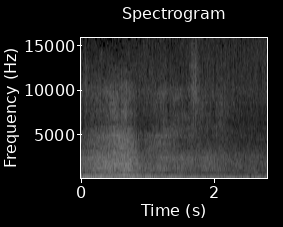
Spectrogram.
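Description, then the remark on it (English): A V8 engine revs loudly, a throaty, rumbling drone with layered low harmonics that surges early and then holds steady, easing slightly toward the end, with no voices. “Pretty high-powered dice. V8 in that bad boy.”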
